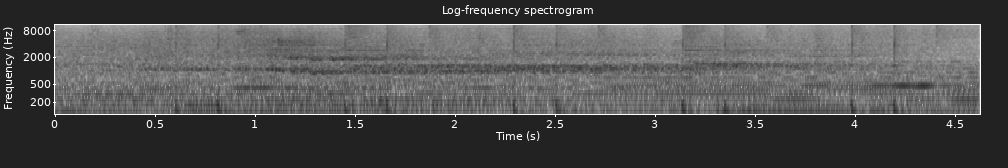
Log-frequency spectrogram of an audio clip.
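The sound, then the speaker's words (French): A Corsica car tears away with tires squealing as the men in it flee after lighting a fuse, a rising whine sliding in pitch over a loud, steady engine roar, with sharp bursts of skidding scattered throughout. No one speaks. “Dès qu'il fut allumé, les hommes s'engouffrèrent dans la Corsica et prirent la fuite.”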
